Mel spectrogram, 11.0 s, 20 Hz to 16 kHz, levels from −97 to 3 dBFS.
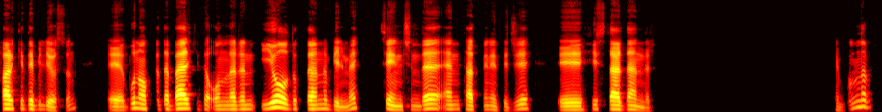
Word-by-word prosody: fark 145 -1 +6
edebiliyorsun. 130 -7 -5 0.4
Eee, 105 -1 -1
bu 165 - -3
noktada 145 -1 -3
belki 150 -3 +7
de - - -7
onların 130 +2 -4
iyi 150 +7 +2
olduklarını 140 -5 +2
bilmek 115 +9 -5 0.2
senin 125 -6 +1
için 115 +1 -14
de 145 +2 +5
en 135 0 -5
tatmin 125 -1 -2
edici, 115 +7 -7 0.4
iii, 115 +1 +1
hislerdendir. 130 - +1 2.3
E, 95 -2 -23
bununla 195 +3 -8
135 Hz, 115 wpm, -25 LUFS, 115-145 Hz, 2.3 s, belki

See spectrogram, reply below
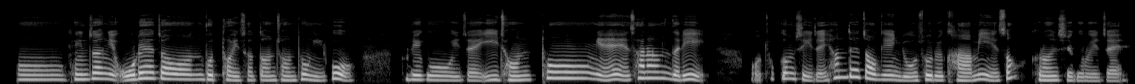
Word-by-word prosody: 어 220 -1 -2
굉장히 240 +1 +2
오래전부터 230 -2 +3
있었던 195 +1 -4
전통이고 195 0 0 0.4
그리고 210 -4 -1
이제 185 -1 -5
이 205 +4 -3
전통에 230 +1 +1
사람들이 245 -5 +1 0.4
어 - - -9
쪼끔씩 260 -5 -4
이제 175 0 -5
현대적인 270 - +1
요소를 190 +2 +1
가미해서 205 - -1
그런 195 -2 0
식으로 180 -3 -5
이제 165 0 -6
220 Hz, 280 characters per minute, -22 LUFS, 195-250 Hz, 0.4 s, 오래전부터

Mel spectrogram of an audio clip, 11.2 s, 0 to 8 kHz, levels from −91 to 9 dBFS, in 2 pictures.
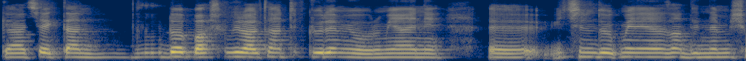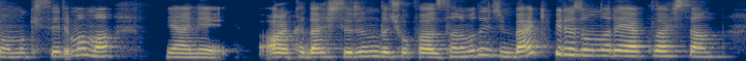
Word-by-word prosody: gerçekten 195 -1 -3 0.2
burada 205 +3 +2
başka 200 +1 +1
bir 220 - +4
alternatif 210 +1 -7
göremiyorum 200 -3 -1
yani, 190 -1 -5 0.3
eee, 185 0 -5
içini 210 0 -7
dökmeni 205 0 -1
en 205 0 -1
azından 200 -1 -5
dinlemiş 200 +1 -6
olmak 205 0 -6
isterim 465 -2 -2
ama 235 -6 +3 0.4
yani 195 - -1 0.3
arkadaşlarını 210 +2 +2
da 215 - +5
çok 210 -1 -5
fazla 200 -1 +4
tanımadığım 235 +8 -2
için 230 -6 -7
belki 360 +10 +5
biraz 310 -5 +3
onlara 270 -1 +2
yaklaşsan 245 -3 +3
210 Hz, 145 wpm, -19 LUFS, 200-230 Hz, 0.4 s, da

